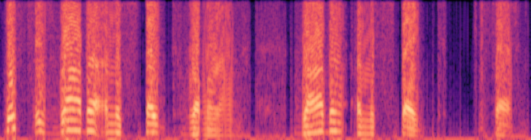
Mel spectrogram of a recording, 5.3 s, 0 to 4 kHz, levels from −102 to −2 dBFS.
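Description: Throughout the speech, mu-law and A-law are mixed up: A-law bytes decoded as mu-law scramble the levels. It sounds harsh and gritty, with hiss in the pauses. The waveform shows noise-filled gaps and distorted peaks, and the spectrogram stops at 4 kHz.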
